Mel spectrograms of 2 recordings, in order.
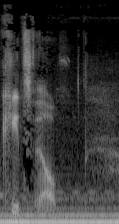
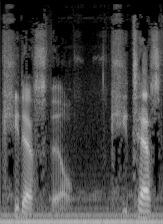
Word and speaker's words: Keatsville: Well, it occurred about within, I think, 5 miles of Keatsville. Only the reporter last night called it Keatesville or something like that. She put in extra syllables and mispronounced it.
